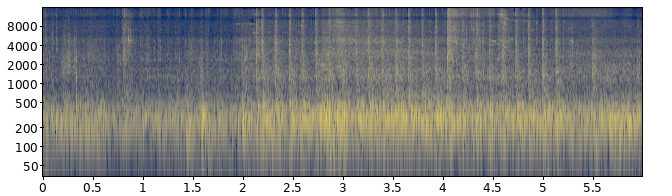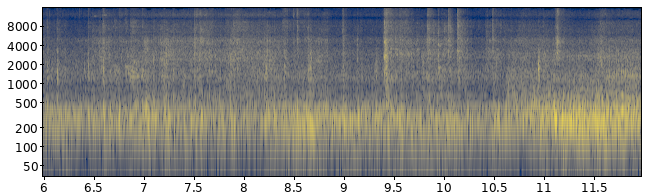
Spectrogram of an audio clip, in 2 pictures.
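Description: Explosions boom and crack nearby.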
